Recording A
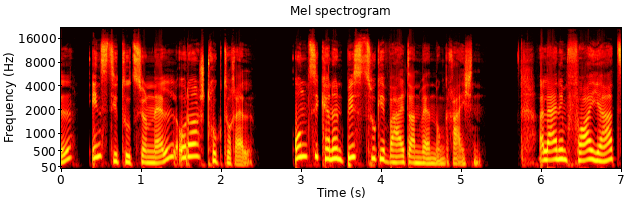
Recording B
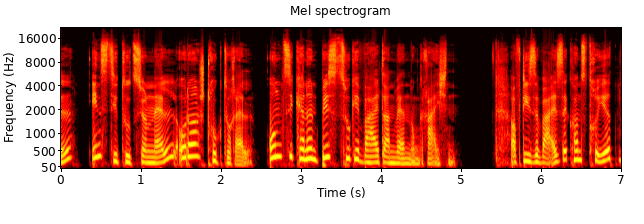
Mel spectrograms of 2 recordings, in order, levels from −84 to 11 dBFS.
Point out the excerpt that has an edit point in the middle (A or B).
B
